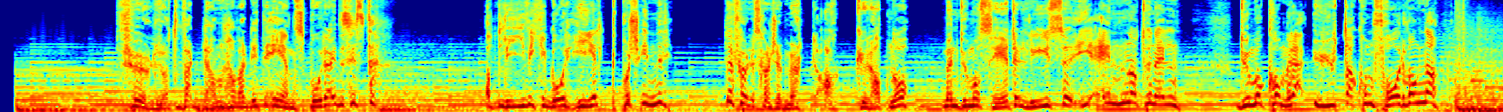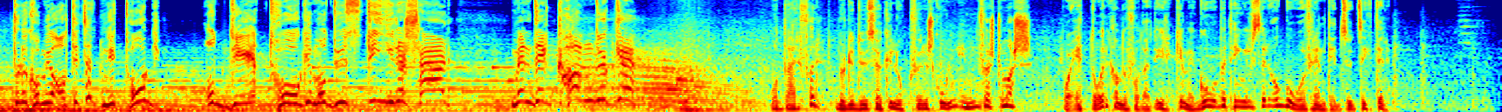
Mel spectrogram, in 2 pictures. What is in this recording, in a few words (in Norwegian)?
Radiospot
